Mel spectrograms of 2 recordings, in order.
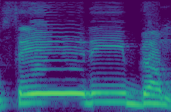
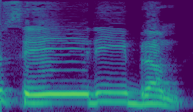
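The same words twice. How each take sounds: First: सेरिब्रम said slowly and loudly, leaning on the syllable ब्र; syllable-stressed pronunciation. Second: सेरिब्रम slow and loud, every syllable spaced; syllable-stressed pronunciation. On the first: Teacher to his class: सेरिब्रम drawn out slow and loud. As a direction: stretch out सेरिब्रम so the students hear बड़ा inside it. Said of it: "बड़ा शब्द". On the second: Teacher drilling the class: सेरिब्रम said slow and loud. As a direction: drag out सेरिब्रम to show the hidden word. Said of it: "क्या बोले बच्चों?". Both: Shown as a demonstration.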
